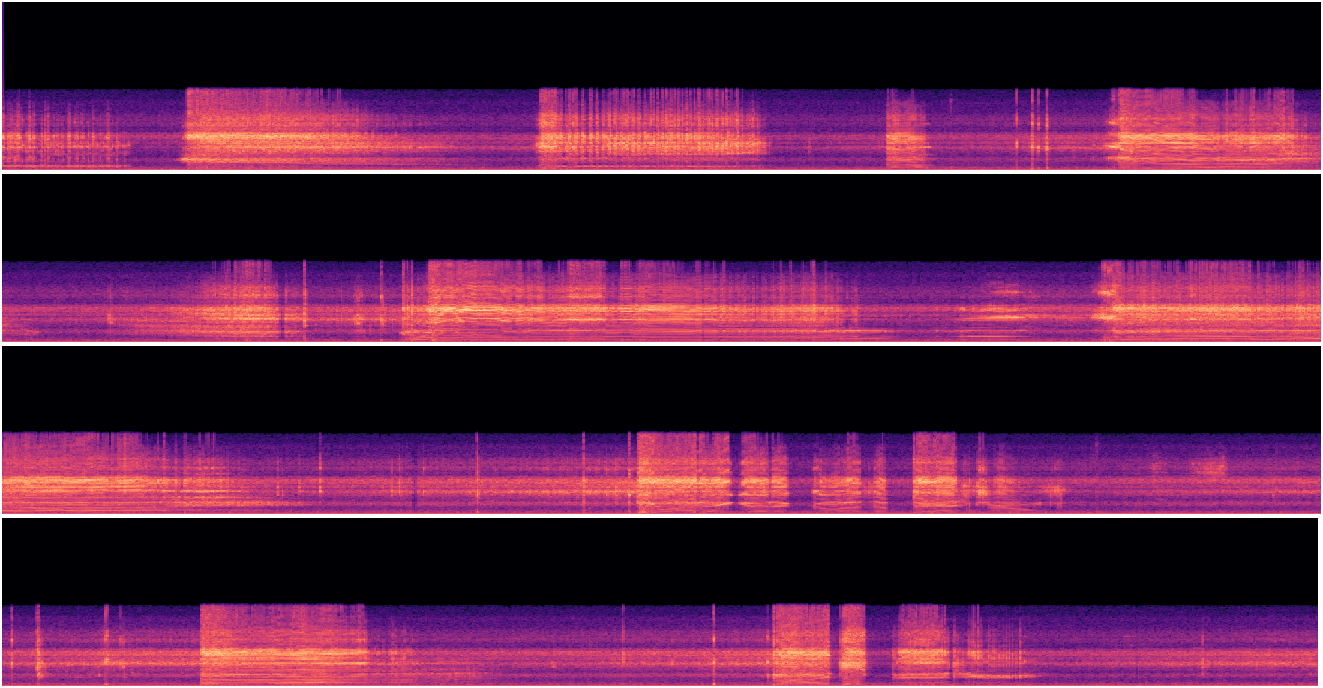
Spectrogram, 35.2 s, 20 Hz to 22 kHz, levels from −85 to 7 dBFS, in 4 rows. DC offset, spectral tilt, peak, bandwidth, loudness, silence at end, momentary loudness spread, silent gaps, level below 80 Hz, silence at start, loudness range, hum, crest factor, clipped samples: 0.4%; 0.5 dB/octave; 0 dBFS; 11 kHz; -7 LUFS; 0 s; 19 LU; none; -30 dBFS; 0 s; 7 LU; none; 10 dB; 1%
